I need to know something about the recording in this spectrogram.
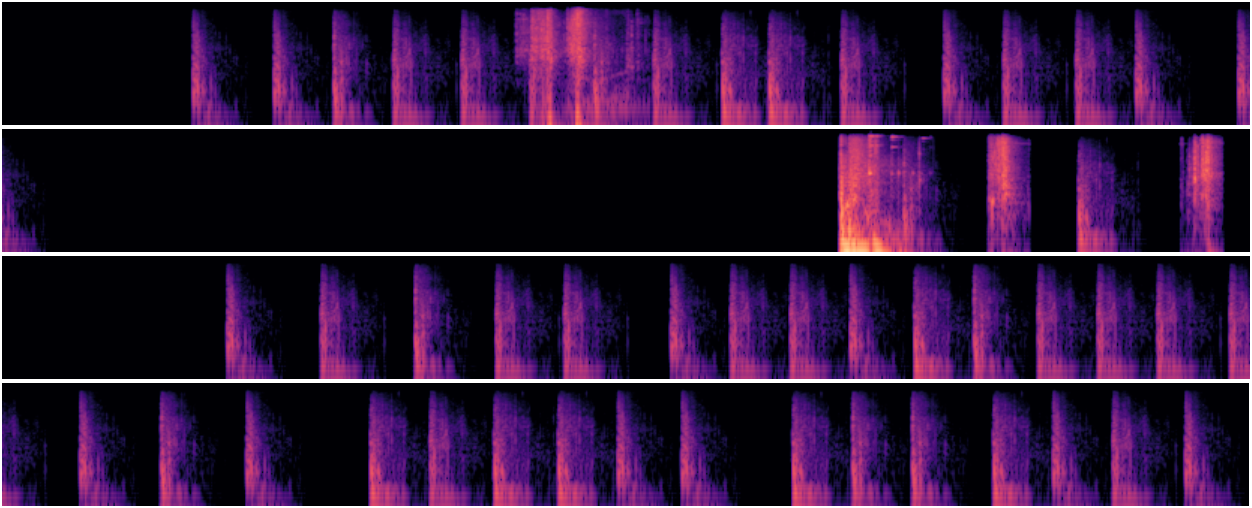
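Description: Footsteps run over grass in a rapid, even rhythm.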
